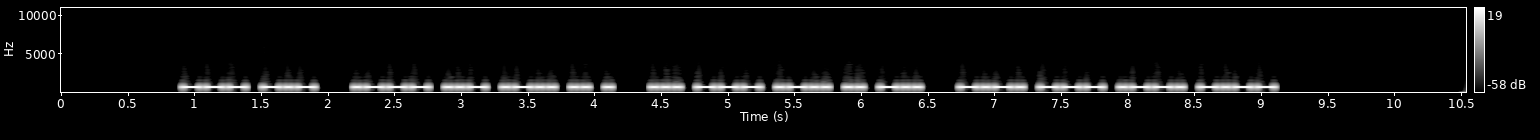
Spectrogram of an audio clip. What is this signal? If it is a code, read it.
Morse code, heard as a keyed tone, about 28 wpm, 700 Hz. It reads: OK JULIE SOLID COPY
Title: Practice QSO - Exchange 3 - More Info - 28wpm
